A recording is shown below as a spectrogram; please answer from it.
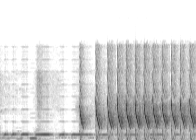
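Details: Weaver master song for training pet birds: a steady thin whistled tone, then a fast run of harsh, buzzy, downslurred notes repeated about four times a second.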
